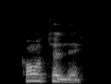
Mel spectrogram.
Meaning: third-person plural imperfect indicative of contenir
- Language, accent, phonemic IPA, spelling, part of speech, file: French, Canada, /kɔ̃t.nɛ/, contenaient, verb, LL-Q150 (fra)-contenaient.wav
